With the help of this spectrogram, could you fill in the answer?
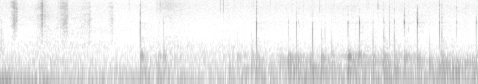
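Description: Long acrylic nails scratch and tap the top of a small, round, solid pink spiral soap that is soft. Soft, brushy scratching comes first, then a quick, irregular run of short, crisp taps with bright clicks over a steady low hum.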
